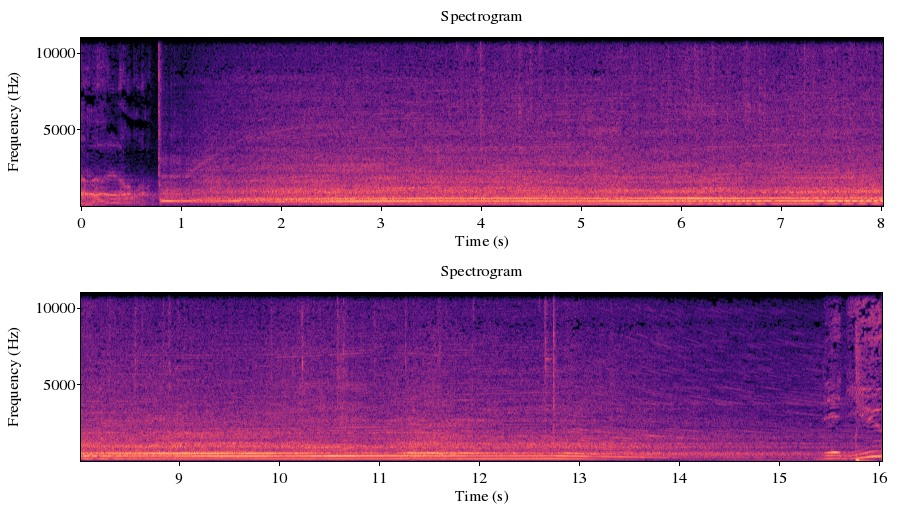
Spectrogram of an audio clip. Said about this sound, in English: sounds like somebody took out the vacuum cleaner.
